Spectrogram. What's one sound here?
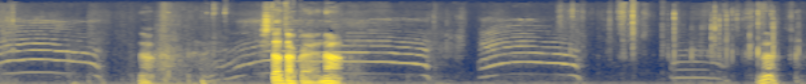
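A cat meows close by, several times.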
